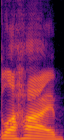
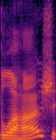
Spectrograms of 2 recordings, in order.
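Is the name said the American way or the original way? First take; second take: original; American. First: The name is said with its original pronunciation. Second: The name is said in an Americanized way. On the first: "apparently you're supposed to pronounce it Blahai" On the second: "I'm not doing that. I'm an American"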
